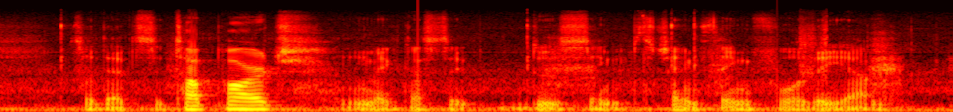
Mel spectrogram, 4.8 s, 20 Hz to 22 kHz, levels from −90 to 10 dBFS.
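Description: There are slight forward jumps in the sound at 1.12, 2.10 and 3.9 s. That's likely a dropped buffer (overrun): a few milliseconds got overwritten before being read, so the audio on either side is spliced straight together.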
